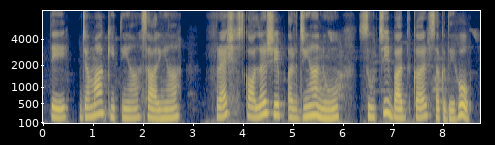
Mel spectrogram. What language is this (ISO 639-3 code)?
pan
